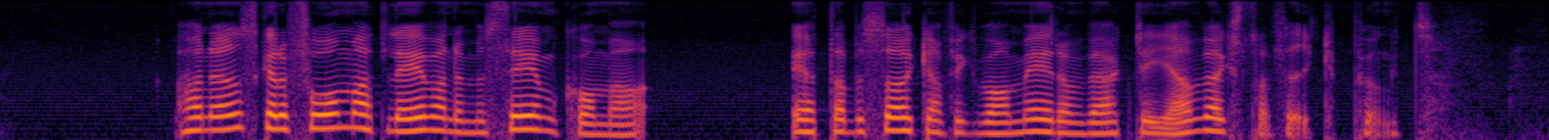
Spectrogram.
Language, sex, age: Swedish, female, 39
